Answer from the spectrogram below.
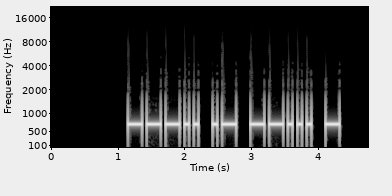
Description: Morse code, heard as a keyed tone, about 17 wpm, 700 Hz. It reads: 8A7T
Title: Common Cut Numbers - 4-Digit 17wpm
